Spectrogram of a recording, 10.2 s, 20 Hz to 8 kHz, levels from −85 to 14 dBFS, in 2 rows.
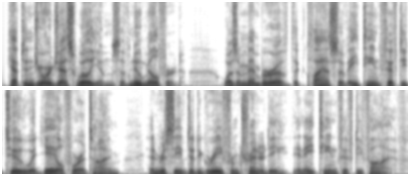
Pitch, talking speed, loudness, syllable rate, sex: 125 Hz, 190 wpm, -18 LUFS, 5.1 syllables/s, male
